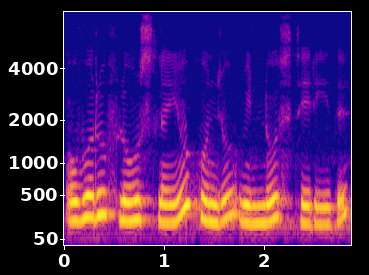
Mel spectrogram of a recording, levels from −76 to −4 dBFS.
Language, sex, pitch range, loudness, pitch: Tamil, female, 195-230 Hz, -12 LUFS, 215 Hz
